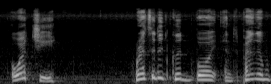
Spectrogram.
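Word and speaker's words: Oatchi: Owachi, pronounced Owachi, resident good boy and dependable partner, can help with things like especially obstacles and carrying Pikmin during your adventure.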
